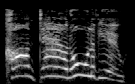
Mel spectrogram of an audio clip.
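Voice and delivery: loud, high-pitched command; yelling. A narrator's reading. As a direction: shout down the whole room. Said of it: "yelled the bellman".

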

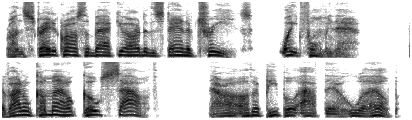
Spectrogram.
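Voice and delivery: high-pitched urgent instructions; urging. A narrator's reading. Rescuer directing freed woman to safety, urgently. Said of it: "I urged".

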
